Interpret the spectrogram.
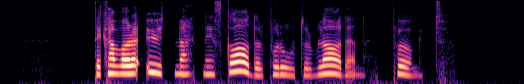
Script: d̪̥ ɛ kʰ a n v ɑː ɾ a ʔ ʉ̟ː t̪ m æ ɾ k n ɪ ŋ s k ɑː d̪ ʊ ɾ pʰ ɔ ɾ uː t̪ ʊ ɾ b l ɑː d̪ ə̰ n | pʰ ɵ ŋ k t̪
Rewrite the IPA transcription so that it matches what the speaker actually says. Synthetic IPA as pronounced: d̪̥ ɛ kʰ a n v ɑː ɾ a ʔ ʉ̟ː t̪ m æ ɾ k n ɪ ŋ s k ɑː d̪ ʊ ɾ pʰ ɔ ɾ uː t̪ ʊ ɾ b l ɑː d̪ ə̰ n | pʰ ɵ ŋ k t̪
